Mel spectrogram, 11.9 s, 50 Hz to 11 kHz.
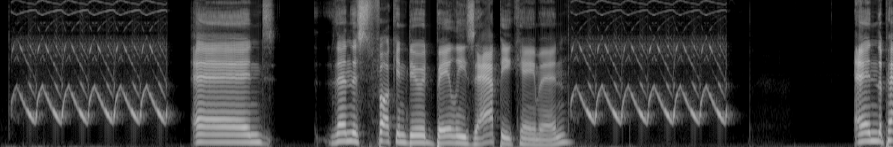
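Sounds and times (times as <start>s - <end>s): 
siren alarm wailing: 0.0s - 2.4s, 7.6s - 9.8s
speech: 4.4s - 7.7s, 11.4s - 11.9s.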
